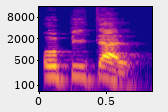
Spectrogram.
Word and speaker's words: hôpital: It's hôpital. The H in English is pronounced, but in French it's silent, so it becomes a vowel sound, okay?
